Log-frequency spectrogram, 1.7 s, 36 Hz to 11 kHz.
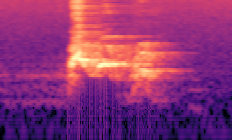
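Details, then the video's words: A single loud, sharp bark from a tiny Papillon dog, recorded indoors at home in stereo with an Olympus LS-11; a bright burst with a short tonal tail fading after about a second, over a quiet background. "Tiny Dog Barking Very Loud, Papillon"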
